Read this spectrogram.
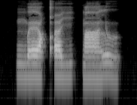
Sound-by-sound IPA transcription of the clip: ŋ͡m ɛ qʼ i k͡p ã l ɯ

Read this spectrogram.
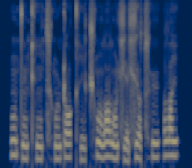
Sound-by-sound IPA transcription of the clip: ũ˧ t̪ ẽ˩ kʰ ĩ˩ t͡sʰ ũ˩ ʈ ɔ˧ kʰ i˩ t͡ʃʰ ũ˥˩ lˠ œ˥ lˠ ũ˩˥ xʲ æ˩ xʲ ɔ˥˩ t͡sʰ y˥ | lˠ i˥

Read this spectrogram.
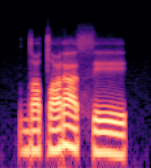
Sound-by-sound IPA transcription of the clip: d ʌ tˤ œ ɾ a s e

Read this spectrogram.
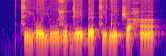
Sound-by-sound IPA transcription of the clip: t͡s i˨ j oː˨ j uː˨ z u˦ ɡ eː˨ ɓ ɛ˨ t͡s i˦ d ĩ˦ t͡ʃ a˨ h ã˦

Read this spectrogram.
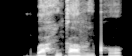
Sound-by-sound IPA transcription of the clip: ɡ͡b a˨ h ĩ˦ k aː˨ v i˨ pʰ o˨

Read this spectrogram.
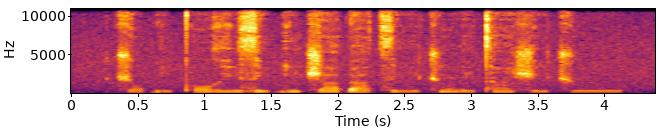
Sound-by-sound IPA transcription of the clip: t͡ʃ ɔ˨ ɓ i˨ pʰ ɔ˦ ɣ i˦ z i˦˨ ɡ ĩ˦ t͡ʃ a˦ ɗ a˦˨ t͡s iː˦ t͡ʃ ũ˦ l i˨ tʰ ã˦ ʃ i˦ t͡ʃ uː˦

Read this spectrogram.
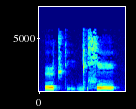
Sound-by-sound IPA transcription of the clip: ø t͡ʃʼ ḭ ɡ | ɕ ẽ

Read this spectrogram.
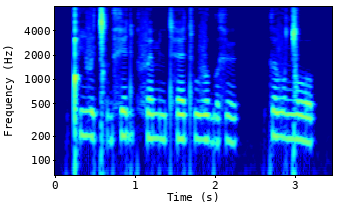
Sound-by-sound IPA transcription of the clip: ǃʰ i v e ǀʰ ə ɡ x e d ʏ k f ɛ m ʏ n tʰ ɛ tʰ u v ə ɡʷ ɛ x ʏ | k ə v o ŋ͡ǀ o

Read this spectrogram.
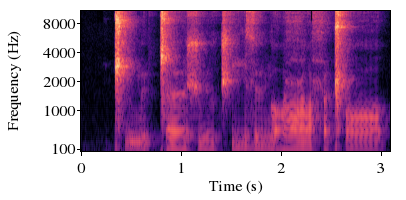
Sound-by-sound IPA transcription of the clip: ǁʰ i˥ m ʉ˧ ʔ ǀ œː˧ ʃ ʉː˧ l t͡ʃʼ iː˥ z ʉ˥ n ɔː˧ ʕ ɔ˧ ħ ɵ˧ ǁʰ ɔː˥

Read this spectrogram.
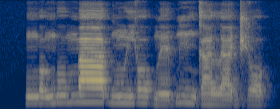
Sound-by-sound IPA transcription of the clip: ŋ ɔ˧ ŋ o˦ m aː˦ ɡʷ ũ˦ j ɔ˦ b ɛ̃˨ ɓ ĩ˦ ɡ a˨ l a˨ d͡ʒ ɔ˨

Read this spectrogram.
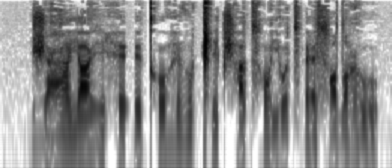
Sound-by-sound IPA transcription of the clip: ʒ ɪ ʕ a j a ɣ i h e ʔ ɪ kʰ o ɦ ɪ ð u ǁ i t͡ʃʰ a t͡sʰ ɔ j ʊ t͡sʼ ɛ s u dˤ ʊ ɣ u

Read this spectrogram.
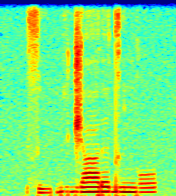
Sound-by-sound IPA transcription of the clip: s iː˨ ɓ i˦ d͡ʒ aː˦ ɾ ɛ˦ d ɨ˦ ɲ ɔ˦

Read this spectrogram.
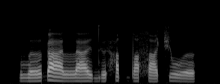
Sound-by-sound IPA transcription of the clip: ð əː ɠ aː lː aː ɪ̯ d̪ ʏ h y tˤ d ɐ sˤ e t͡ʃ ʊː ə̯

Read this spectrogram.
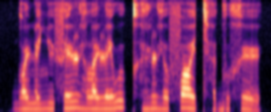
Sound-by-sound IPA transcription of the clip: ɡ ɔ ɪ̯ ɳ ə ʎ y f e ɭ e̤ lˠ i ɭ e w u kʰ ə̤ ɭ e̤ ʊ̯ f ɔ ɪ̯ tʰ ə ɡ u x ø

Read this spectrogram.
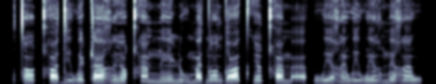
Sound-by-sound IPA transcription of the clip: tˤ õ qʰ ʌ d e w ɛ ʈ a ʁ ĩ u̯ qʰ ẽ m ẽ ɳ u m a d ã dˤ u t̪ʰ ĩ qʰ ɛ m a̰ | w e ʁ ẽ w e w ẽ ʁ m e ʁ ã w

